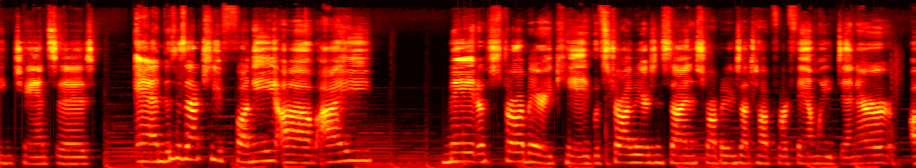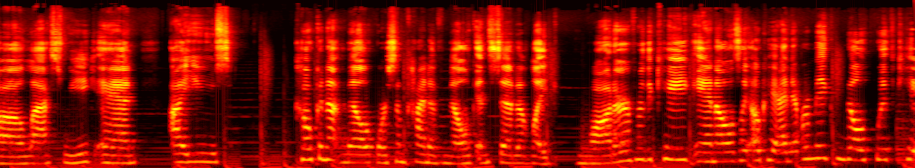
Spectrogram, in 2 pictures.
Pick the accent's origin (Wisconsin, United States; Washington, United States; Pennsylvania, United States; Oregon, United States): Pennsylvania, United States; Philadelphia; moved away as an adult; now in Los Angeles, United States; I am an East Coast girl, born and raised from Philadelphia, came up to Los Angeles about 3.5 years ago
